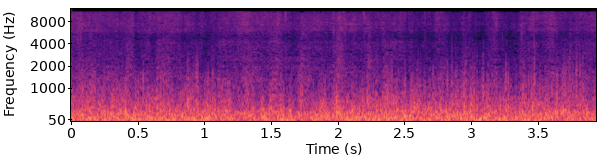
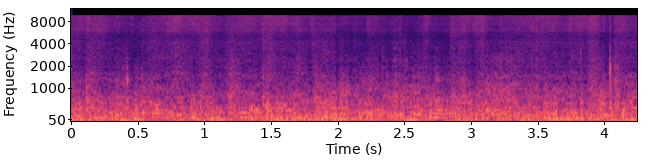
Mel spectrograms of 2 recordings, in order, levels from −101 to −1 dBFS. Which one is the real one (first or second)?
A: first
